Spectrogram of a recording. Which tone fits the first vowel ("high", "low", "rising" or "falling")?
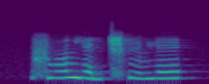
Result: rising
